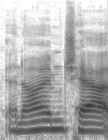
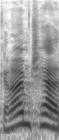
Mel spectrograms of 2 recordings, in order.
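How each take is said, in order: First: It is said slowly. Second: It is said fast.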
